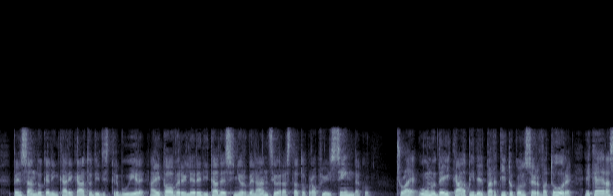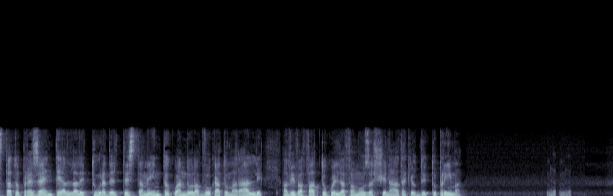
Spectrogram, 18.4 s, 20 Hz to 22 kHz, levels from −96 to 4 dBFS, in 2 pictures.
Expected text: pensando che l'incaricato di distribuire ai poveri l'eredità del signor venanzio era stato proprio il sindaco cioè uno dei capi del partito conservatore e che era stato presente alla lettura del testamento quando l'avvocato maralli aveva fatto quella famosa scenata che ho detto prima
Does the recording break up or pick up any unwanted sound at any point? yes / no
yes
